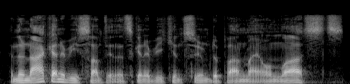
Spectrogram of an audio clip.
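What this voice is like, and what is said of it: Strained voice giving out. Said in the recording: “my voice is starting to give out here. Pray for a new voice.”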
